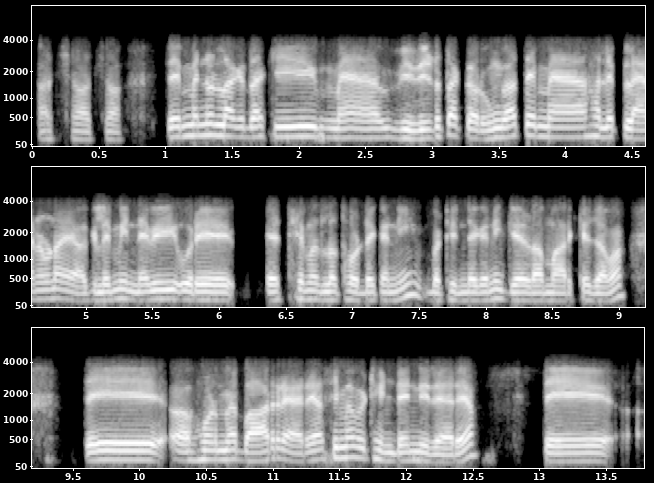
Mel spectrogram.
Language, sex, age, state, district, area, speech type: Punjabi, male, 18-30, Punjab, Bathinda, urban, conversation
